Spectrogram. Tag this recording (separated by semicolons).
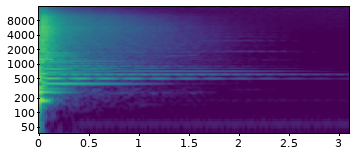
Shot; Sm-57; Snare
